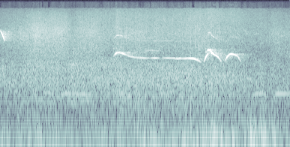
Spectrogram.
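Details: Two red kites circle above a garden; one gives a thin, drawn-out whistle sliding slowly downward, then a quick wavering trill of rising and falling notes, over a low outdoor rumble.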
